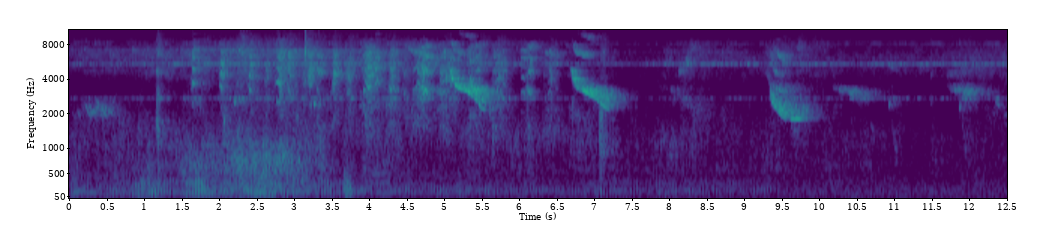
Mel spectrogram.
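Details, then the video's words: Pregnant mother monkey named Jane gives high, sharp squeals that slide downward, several spaced across the stretch, over a soft background murmur and light clicks. "MONKEY SOUND"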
